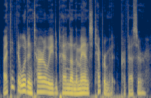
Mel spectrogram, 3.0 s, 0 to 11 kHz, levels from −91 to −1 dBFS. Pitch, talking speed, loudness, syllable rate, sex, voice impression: 125 Hz, 220 wpm, -17 LUFS, 7.4 syllables/s, male, masculine, middle-aged, tensed, powerful, bright, slightly hard, slightly muffled, mature, friendly, slightly reassuring, wild, lively, strict, intense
